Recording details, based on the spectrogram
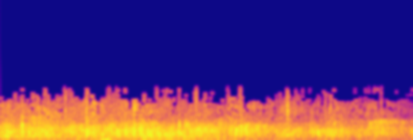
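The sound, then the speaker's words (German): Steady audience applause fills the whole stretch, a dense crackle of many hands clapping at an even, sustained level with no voices standing out. “Kriege ich da mal einen Applaus?”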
